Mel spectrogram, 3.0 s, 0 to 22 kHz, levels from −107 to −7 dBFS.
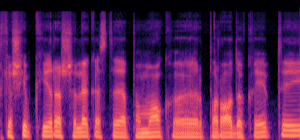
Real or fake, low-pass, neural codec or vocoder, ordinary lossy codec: fake; 14.4 kHz; autoencoder, 48 kHz, 128 numbers a frame, DAC-VAE, trained on Japanese speech; Opus, 24 kbps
